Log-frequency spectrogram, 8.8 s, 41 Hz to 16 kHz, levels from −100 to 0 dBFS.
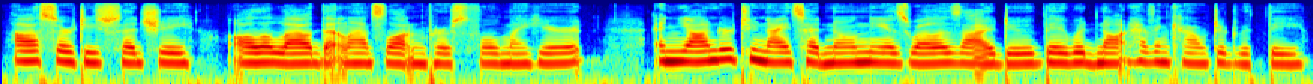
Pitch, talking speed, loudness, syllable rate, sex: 190 Hz, 220 wpm, -16 LUFS, 5.5 syllables/s, female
